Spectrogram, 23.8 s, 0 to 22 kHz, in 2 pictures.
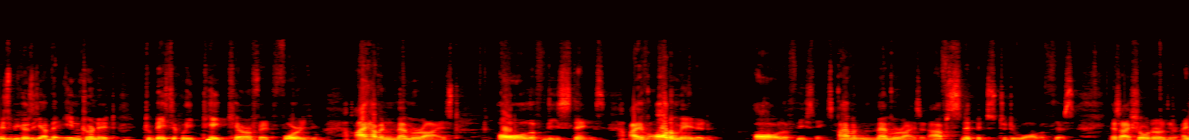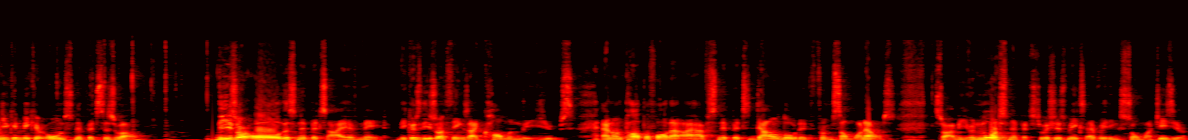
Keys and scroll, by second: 3.3 alt+x, 10.0-10.4 k, 11.5-15.7 typing, 17.0-17.4 k, 18.5 typing, 20.7-22.0 typing, 23.1-23.7 typing.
